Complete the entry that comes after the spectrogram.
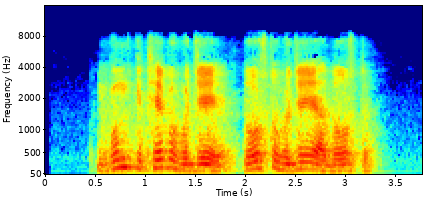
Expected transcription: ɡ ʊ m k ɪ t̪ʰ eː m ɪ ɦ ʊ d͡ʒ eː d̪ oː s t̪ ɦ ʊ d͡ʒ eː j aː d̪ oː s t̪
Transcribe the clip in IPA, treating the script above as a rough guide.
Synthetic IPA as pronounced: ɡ ʊ m k ɪ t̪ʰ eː b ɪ ɦ ʊ d͡ʒ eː d̪ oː s t̪ ɦ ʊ d͡ʒ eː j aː d̪ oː s t̪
